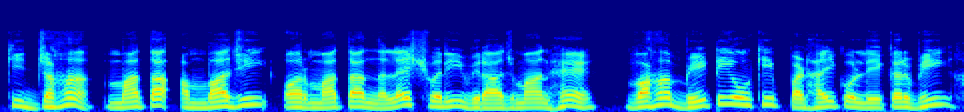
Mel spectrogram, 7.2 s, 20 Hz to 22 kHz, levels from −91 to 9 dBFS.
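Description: This speech recording shows no technical faults, having passed through a WebRTC call path whose Opus coding leaves the audio band-limited to about 8 kHz.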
